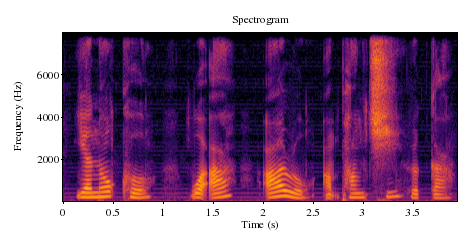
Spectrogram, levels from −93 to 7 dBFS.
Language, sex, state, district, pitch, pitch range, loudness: Garo, female, Meghalaya, West Garo Hills, 195 Hz, 180-220 Hz, -18 LUFS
